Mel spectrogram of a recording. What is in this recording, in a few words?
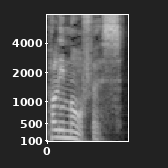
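"polymorphous", British English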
